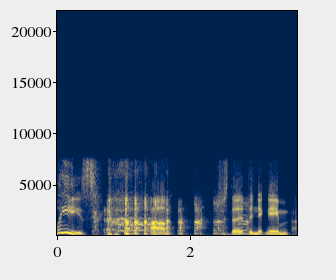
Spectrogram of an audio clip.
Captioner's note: laughing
